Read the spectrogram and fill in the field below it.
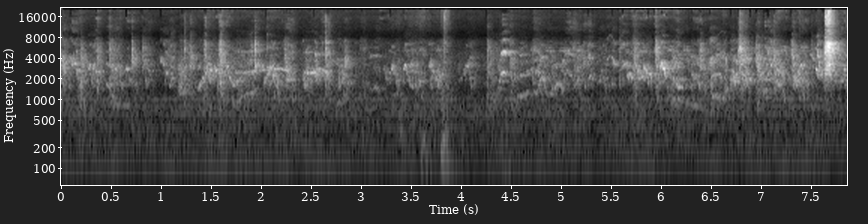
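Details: Several happy parakeets, budgerigars kept indoors, chatter and warble continuously in a dense mix of squawky, buzzy notes and short chirps, with a louder squawk near the end over a low steady electrical hum.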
